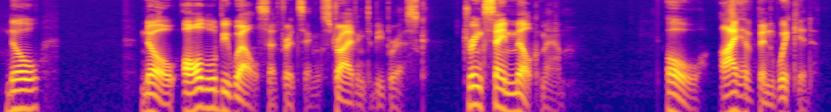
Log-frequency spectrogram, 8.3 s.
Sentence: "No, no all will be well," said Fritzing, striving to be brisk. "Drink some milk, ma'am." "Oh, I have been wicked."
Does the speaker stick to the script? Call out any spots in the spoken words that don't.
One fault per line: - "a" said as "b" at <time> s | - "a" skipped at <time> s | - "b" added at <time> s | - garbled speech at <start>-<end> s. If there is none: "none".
- "some" said as "same" at 4.9 s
